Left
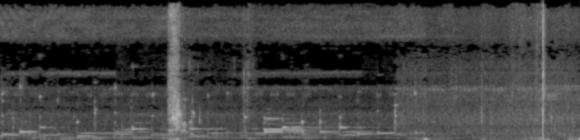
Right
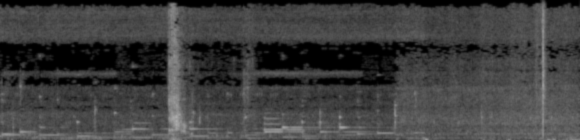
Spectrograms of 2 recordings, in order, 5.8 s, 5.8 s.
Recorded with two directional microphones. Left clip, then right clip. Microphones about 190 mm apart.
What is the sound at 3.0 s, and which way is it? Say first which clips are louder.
Music: left 2 dB; 45° left (ahead or behind).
